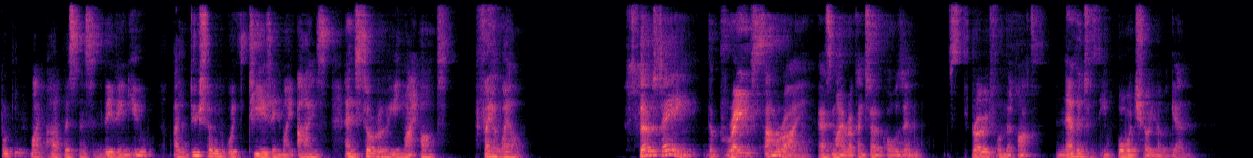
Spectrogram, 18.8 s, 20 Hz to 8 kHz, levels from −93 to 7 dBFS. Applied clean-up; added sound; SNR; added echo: neural mask model DeepFilterNet 3.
